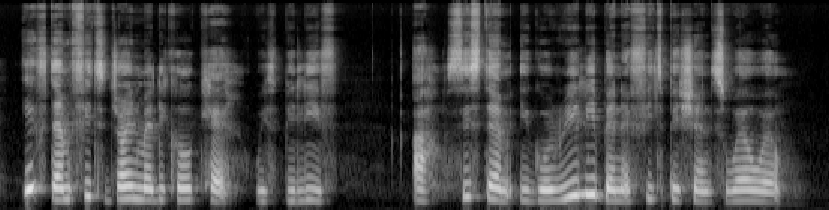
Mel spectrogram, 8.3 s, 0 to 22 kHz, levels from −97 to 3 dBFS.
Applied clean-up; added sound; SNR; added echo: none; none; none; none.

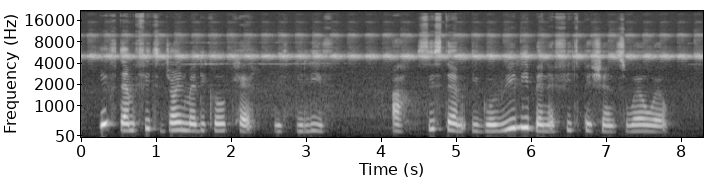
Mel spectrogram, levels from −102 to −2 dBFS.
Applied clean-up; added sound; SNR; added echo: none; Cricket; 0 dB; none.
